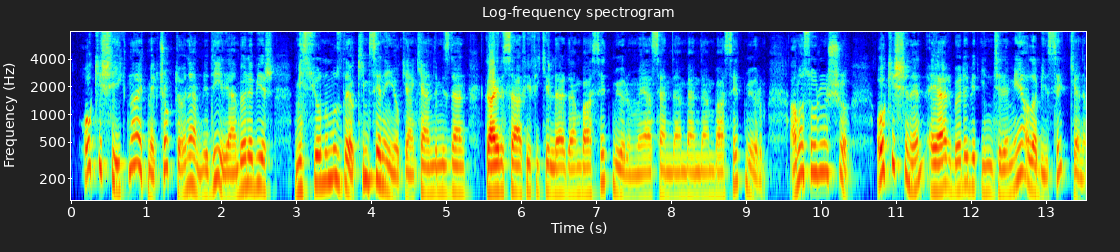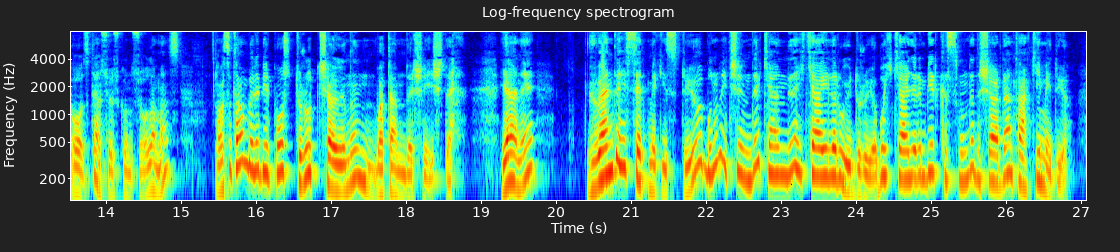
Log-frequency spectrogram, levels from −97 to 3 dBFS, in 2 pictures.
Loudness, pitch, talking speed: -20 LUFS, 185 Hz, 150 wpm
